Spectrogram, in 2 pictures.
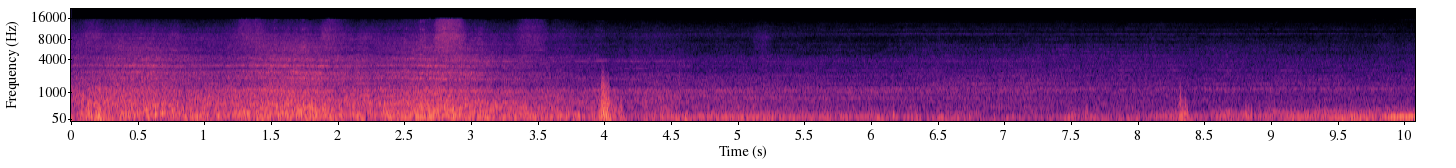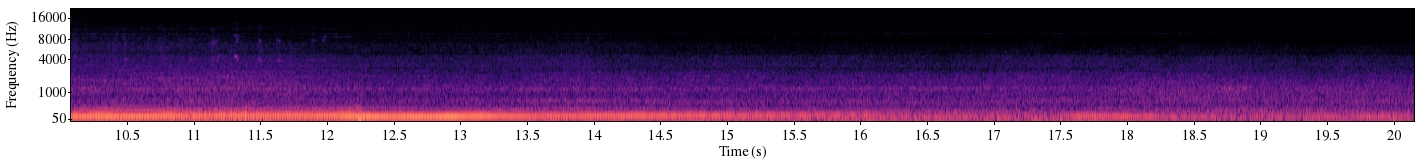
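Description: Metrolink bilevel commuter coaches rolling past with wheel-on-rail noise and a sharp click about four seconds in, the noise falling away as the train goes by. About ten seconds in, a low engine drone starts and holds for several seconds before easing off.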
